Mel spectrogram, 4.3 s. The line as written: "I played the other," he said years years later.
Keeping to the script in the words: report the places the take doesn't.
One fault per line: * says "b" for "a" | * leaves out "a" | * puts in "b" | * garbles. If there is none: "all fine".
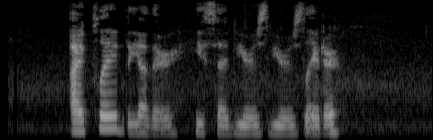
all fine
